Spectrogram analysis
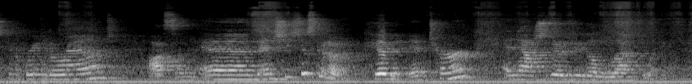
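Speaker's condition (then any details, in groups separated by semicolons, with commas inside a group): No condition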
